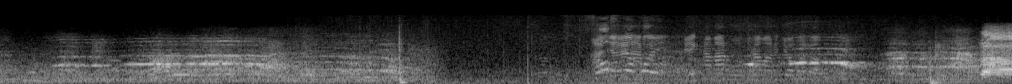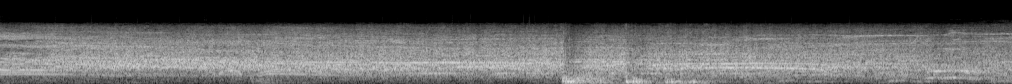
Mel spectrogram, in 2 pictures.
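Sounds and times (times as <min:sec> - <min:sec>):
Iranian crowd cheering for weightlifter Hossein Rezazadeh: 0:00.5 - 0:04.0, 0:08.0 - 0:20.2.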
